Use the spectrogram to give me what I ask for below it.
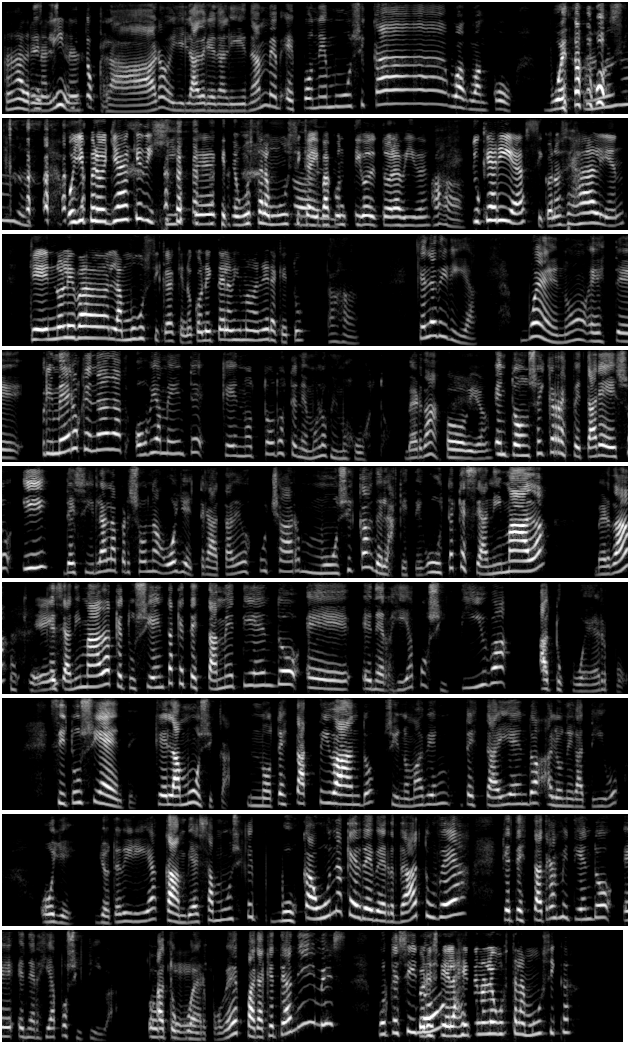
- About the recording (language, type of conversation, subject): Spanish, podcast, ¿Qué escuchas cuando necesitas animarte?
- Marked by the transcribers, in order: other background noise; drawn out: "música"; laughing while speaking: "Buena música"; laugh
